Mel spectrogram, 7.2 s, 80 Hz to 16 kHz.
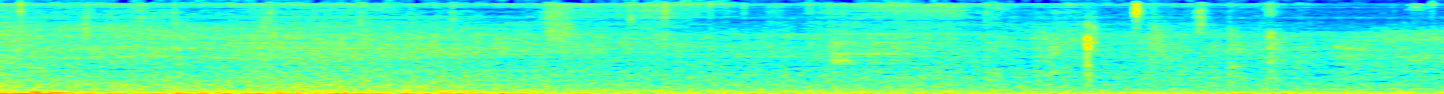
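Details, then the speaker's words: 1986 Chevrolet Monte Carlo SS T-top, V8, under way through first and second gear near 25 mph: deep even rumble, no rattles, ticks or exhaust puffing; healthy engine, no exhaust leaks. "impressions, everything sounds good. I don't hear any rattles or anything, no exhaust leaks."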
